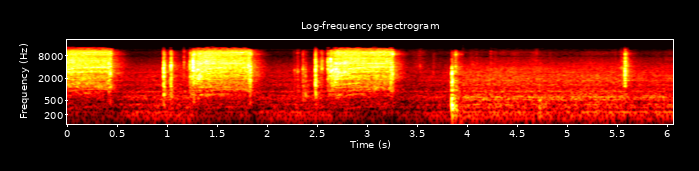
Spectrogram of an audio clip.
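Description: Cordless drill-driver backing out the screws of a Milwaukee M12 battery's plastic housing, in three short runs of under a second each with sharp clicks between. After about three seconds the drill stops, leaving only a few quiet clicks.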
